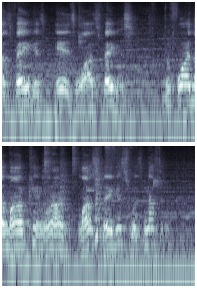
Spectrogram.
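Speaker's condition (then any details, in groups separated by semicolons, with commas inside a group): Cerebral palsy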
